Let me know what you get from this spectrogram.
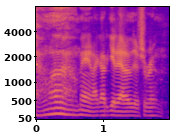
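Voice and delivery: low, quiet aside to himself; dropped-down, under-the-breath reaction; muttered dismay. Retold or imitated. Acting out smoke-filled room thought.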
